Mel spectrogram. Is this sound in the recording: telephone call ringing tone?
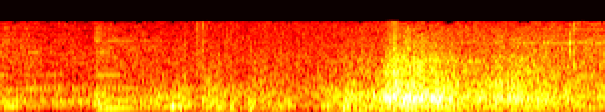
no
